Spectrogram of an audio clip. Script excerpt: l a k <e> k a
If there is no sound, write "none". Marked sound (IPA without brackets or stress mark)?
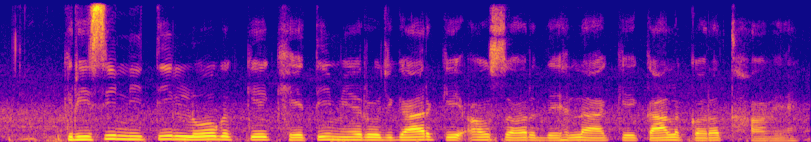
e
